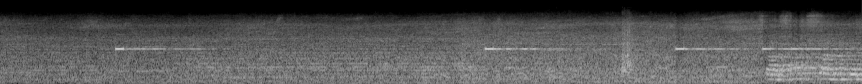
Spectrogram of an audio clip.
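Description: Steady running noise of 1/12-scale electric RC touring/pan cars racing on an indoor carpet track. Four short electronic beeps at one high pitch sound over it, the timing system's lap-count beeps as cars cross the line.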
